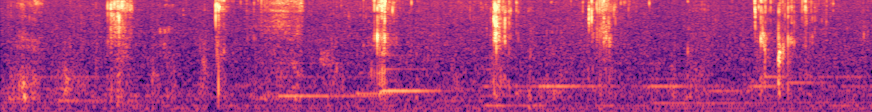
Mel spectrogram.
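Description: Close-up chewing of a handful of rice, with many short mouth clicks and bites, over soft background music with held notes.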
